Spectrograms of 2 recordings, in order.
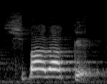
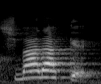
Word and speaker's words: しばらく: Chúng ta sẽ đọc là しばらく. Nè, đơn giản vì nó sang sẻ nó しばらく. しばらく.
